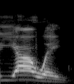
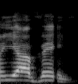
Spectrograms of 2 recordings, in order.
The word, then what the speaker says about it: Yahweh: O seu nome é o tetragrama Yod, Rei, Vav, Rei, que se pronuncia no hebraico paleu, hebraico antigo, Yahweh, e no hebraico moderno, Yahveh.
